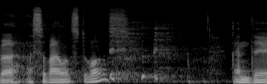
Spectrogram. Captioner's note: member coughs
